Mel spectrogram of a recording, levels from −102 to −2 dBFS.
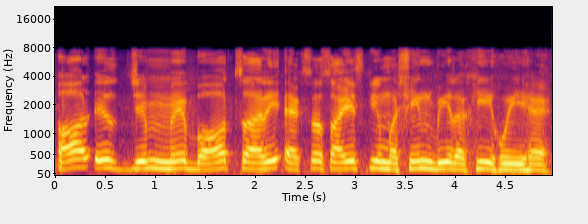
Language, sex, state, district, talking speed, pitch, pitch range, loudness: Hindi, male, Chhattisgarh, Raipur, 155 wpm, 170 Hz, 155-175 Hz, -10 LUFS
